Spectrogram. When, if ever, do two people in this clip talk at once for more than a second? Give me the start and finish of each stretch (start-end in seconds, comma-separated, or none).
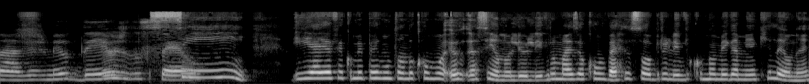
none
